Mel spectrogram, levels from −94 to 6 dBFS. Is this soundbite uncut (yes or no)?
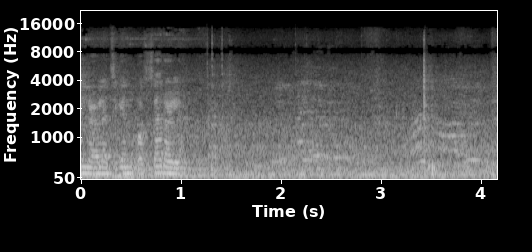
yes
